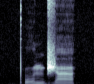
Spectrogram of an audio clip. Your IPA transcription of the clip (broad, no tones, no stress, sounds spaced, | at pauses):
pʼ o n d͡ʒ a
